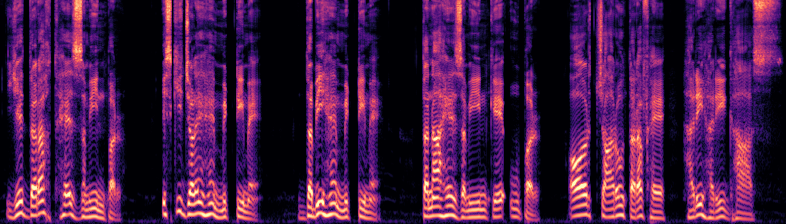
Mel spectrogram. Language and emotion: Urdu, neutral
